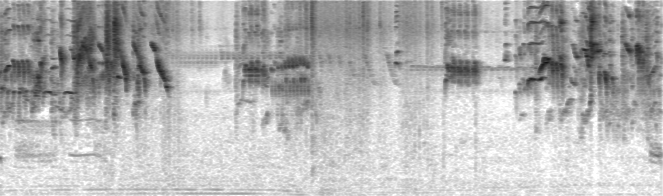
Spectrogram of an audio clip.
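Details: Many canaries singing together in an aviary, recorded by a hidden camera: bursts of high, fast trills and whistled phrases that fade out twice into quieter pauses before the chorus resumes, with a faint low hum underneath.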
